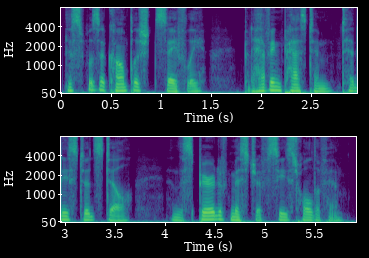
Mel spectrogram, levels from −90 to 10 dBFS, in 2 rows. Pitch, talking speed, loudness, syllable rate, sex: 100 Hz, 205 wpm, -20 LUFS, 6.2 syllables/s, male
